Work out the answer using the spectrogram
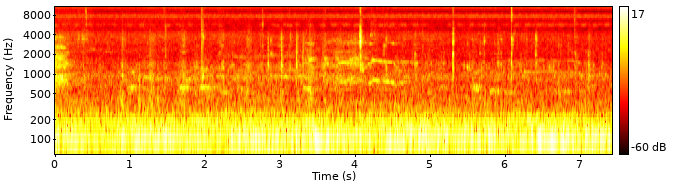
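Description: Close chewing of crunchy cucumber with sharp wet mouth clicks, over a steady low rumble. A chicken clucks faintly in the background about three to five seconds in.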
